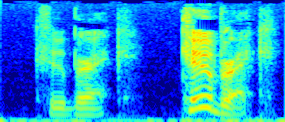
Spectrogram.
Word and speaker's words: Kubrick: Kubrick.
